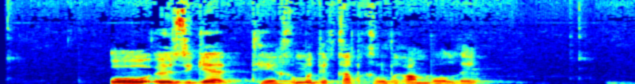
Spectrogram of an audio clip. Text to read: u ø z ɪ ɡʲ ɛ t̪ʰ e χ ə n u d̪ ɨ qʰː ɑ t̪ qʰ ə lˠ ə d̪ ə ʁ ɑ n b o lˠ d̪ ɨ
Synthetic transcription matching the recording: u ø z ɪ ɡʲ ɛ t̪ʰ e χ ə m u d̪ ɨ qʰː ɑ t̪ qʰ ə lˠ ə d̪ ə ʁ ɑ n b o lˠ d̪ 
